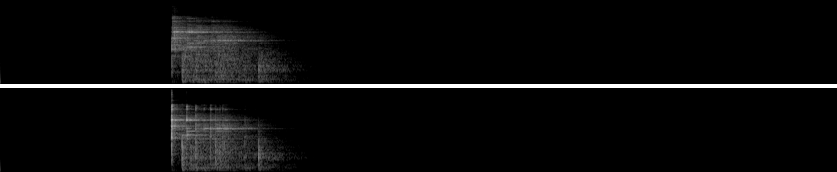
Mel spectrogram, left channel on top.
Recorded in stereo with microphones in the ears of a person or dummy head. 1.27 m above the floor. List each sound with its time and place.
1.7 s dishes clattering: 50° right (ahead or behind), 0.5 m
